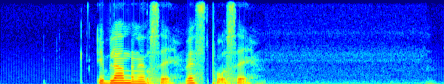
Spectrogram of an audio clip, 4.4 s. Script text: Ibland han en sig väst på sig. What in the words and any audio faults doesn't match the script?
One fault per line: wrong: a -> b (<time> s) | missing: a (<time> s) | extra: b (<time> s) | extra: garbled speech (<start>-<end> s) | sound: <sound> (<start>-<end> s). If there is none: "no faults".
no faults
